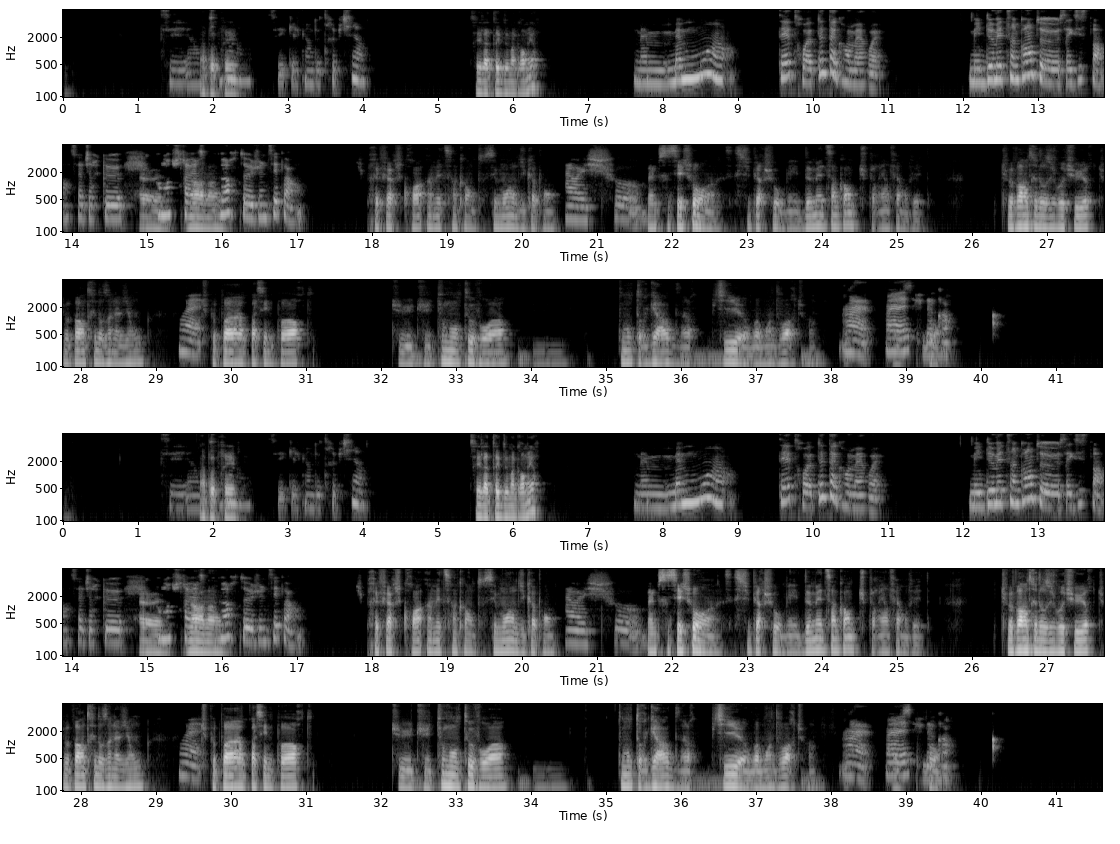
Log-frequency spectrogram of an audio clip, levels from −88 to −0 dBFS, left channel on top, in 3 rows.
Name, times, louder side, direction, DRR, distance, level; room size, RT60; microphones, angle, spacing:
voice 1, 1.3-2.5 2.9-4.1 7.6-9.0 9.5-10.9 12.1-17.1 20.6-21.7 29.3-29.6 38.1-39.6, left 2 dB, 25° left, 0.8 m, -36 dB
voice 2, 1.8-2.3 5.5-6.3 14.9-15.2 15.6-16.0 18.0-20.4 21.7-25.3 26.5-28.8 29.9-30.9 32.1-33.7 35.2-36.2 36.4-37.5 39.3-39.4, right 4 dB, 75° right, 0.5 m, -30 dB
sound 1, 32.4-34.5 34.7-34.8 35.4-35.5 36.0-37.9, left 1 dB, 65° left, 1.5 m, -53 dB
3.3 x 2.6 x 4.2 m
head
